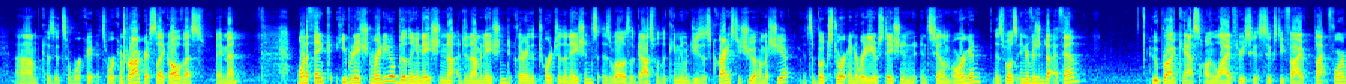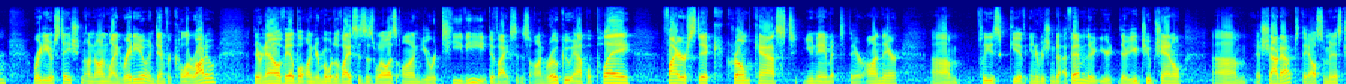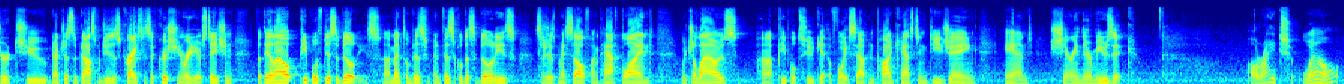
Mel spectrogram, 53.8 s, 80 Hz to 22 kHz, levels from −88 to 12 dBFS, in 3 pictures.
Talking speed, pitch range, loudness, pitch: 185 wpm, 105-130 Hz, -21 LUFS, 115 Hz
